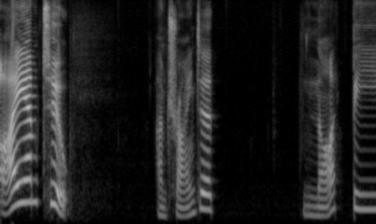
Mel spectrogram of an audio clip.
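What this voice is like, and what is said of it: Usual voice. Nothing is said of it.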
